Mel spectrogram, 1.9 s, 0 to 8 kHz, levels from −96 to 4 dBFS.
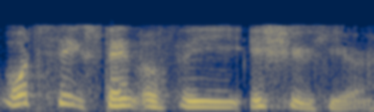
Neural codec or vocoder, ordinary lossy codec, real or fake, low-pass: none; AAC, 16 kbps; real; 7.2 kHz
